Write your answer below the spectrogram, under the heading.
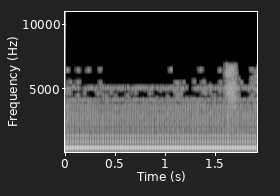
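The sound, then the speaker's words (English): A steady telephone tone on a slow phone system, one continuous pitched tone that holds evenly for about two seconds before cutting off. “This phone system is just the worst. It's the slowest. It's like really trying to call somebody. Is it four rings until you get the”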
